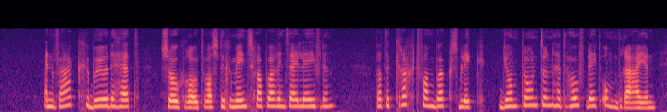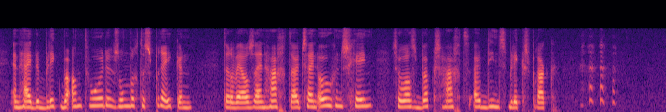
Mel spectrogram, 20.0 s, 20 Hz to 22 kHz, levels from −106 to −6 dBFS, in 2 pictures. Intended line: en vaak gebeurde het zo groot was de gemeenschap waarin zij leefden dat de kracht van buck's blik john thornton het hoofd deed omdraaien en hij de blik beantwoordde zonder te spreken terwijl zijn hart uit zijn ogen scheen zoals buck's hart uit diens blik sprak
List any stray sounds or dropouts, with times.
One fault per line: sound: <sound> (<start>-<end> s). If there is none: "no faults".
sound: laugh (18.7-19.3 s)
